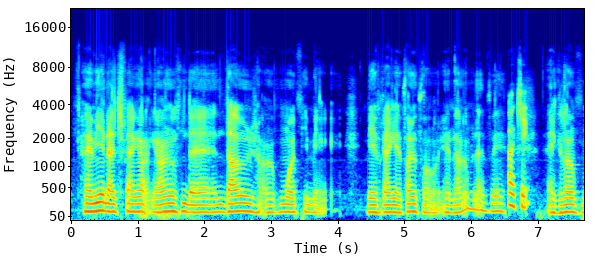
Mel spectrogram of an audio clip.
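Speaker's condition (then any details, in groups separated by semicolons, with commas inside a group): Cerebral palsy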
